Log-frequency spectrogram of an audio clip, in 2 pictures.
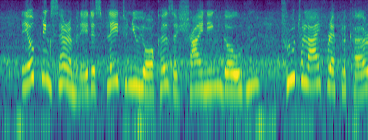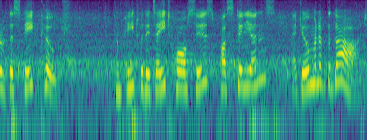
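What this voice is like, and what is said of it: British accent. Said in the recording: “I am British, as you may gather from my accent”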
